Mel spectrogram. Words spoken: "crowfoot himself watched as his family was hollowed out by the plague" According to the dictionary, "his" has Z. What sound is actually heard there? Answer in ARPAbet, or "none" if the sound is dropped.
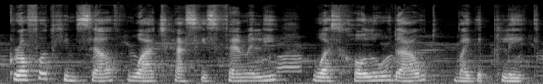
S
